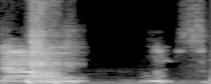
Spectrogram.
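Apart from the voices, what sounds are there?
a person sneezing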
